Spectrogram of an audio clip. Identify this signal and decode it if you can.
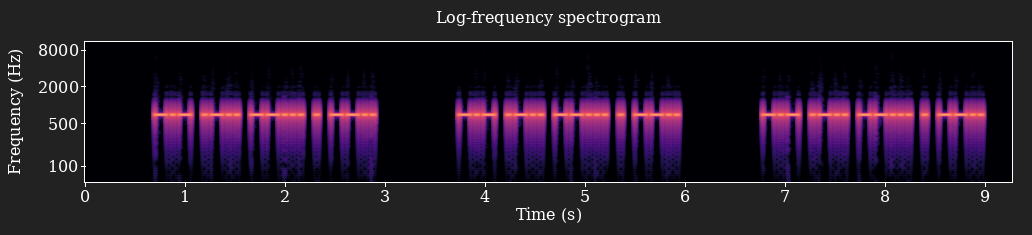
Morse code, heard as a keyed tone, about 31 wpm, 700 Hz. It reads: KL7EZ KL7EZ KL7EZ
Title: DXCC-100 Call Signs - 5 Characters - Repeated 3x - 30wpm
